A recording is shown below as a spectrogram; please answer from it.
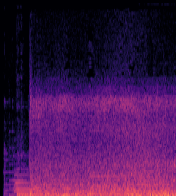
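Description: Background music with held notes over the steady running noise of a bus travelling on a road, heard from inside the bus. Both start abruptly just after the beginning.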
